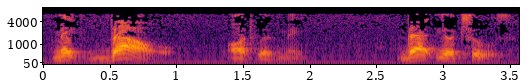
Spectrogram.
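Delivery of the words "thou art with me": "thou" drawn out alone, then a pause; stress on thou. Shown as a demonstration. Preacher urging listeners to own the verse, stress on "thou". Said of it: "Emphasize every word and make it yours".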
